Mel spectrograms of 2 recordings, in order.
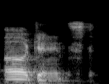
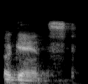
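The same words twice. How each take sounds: First: "against" with a long, full first vowel, drawn out; unreduced first vowel. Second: "against" with a quick, weak "uh" first vowel; schwa in against. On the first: Teacher shows learner what to avoid, unreduced "a" in "against". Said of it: "not against". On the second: Teacher models the unstressed vowel for learner, schwa in "against". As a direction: reduce the opening of "against" to a small "uh", weight on "gainst". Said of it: "that first vowel is uh". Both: Shown as a demonstration.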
